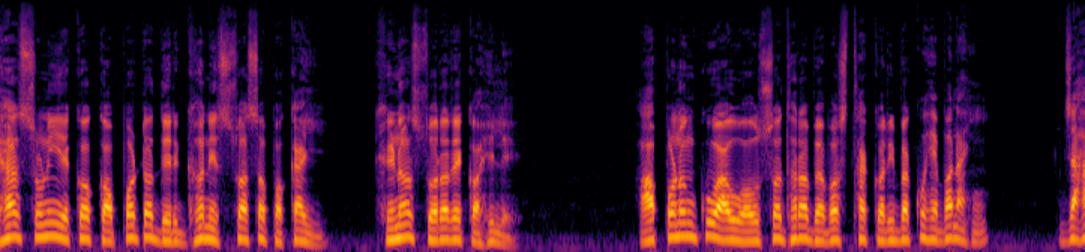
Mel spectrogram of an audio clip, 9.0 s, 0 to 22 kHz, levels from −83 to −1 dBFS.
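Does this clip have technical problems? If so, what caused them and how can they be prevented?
Yes. From 7.58 s to the end at 9.05 s, the speech turns hurried and high: a section at the wrong speed, running 1.15 times fast and about two semitones sharp. This likely came from playing that segment against a mismatched clock. Keeping sample rates consistent through editing and playback prevents it.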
